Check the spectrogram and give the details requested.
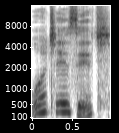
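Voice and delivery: hoarse, scratchy, rough-throated, dubious tone. Honor asks Mabel about her old family remedy, voice hoarse and scratchy. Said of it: "Her voice came out hoarse and scratchy".

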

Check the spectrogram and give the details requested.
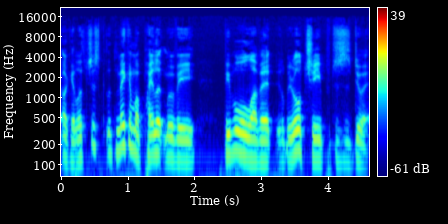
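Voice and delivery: ordinary delivery

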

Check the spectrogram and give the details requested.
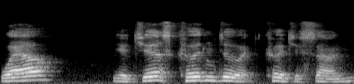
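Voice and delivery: acted strange Southern accent. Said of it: "he had this odd Southern accent".

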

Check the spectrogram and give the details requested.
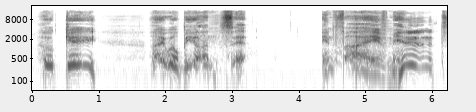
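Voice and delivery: creepy, very slow, very high, drawn-out swooping voice. Retelling how an actor stayed in character on set: imitating Lupita Nyong'o's Red voice. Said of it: "only using that voice".

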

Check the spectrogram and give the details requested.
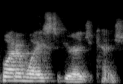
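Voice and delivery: normal talking voice

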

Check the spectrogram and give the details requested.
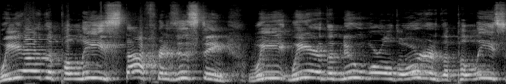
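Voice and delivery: play-acted, very high, commanding police officer shouting. Retelling role-playing with friends, yelling at civilians: retold yelling as police. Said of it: "And I was like".

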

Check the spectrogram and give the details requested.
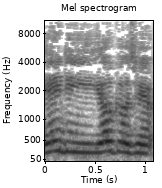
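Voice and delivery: loud, high-pitched calling out.

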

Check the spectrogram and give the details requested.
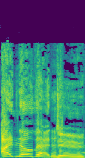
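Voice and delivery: bad put-on surfer-dude drawl, high and slow.

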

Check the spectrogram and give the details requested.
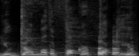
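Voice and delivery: put-on, high, shrieked screaming tirade. Retelling a fight, the wife on the balcony yells at her husband below, imitating someone screaming. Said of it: "screaming at me".

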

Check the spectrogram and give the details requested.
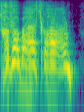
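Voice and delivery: very high, drawn-out, acted-out yell. Retelling how someone yelled at a friend stretching: imitating someone yelling. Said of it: "yelled at him".

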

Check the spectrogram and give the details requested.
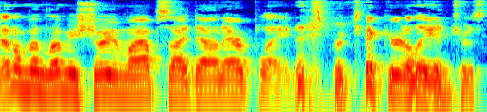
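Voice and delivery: stately, very pronounced delivery. Joking about a stamp-collector version of the film: Walter Pidgeon impression. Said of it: "Walter Pidgeon doing his very best Walter Pidgeon".

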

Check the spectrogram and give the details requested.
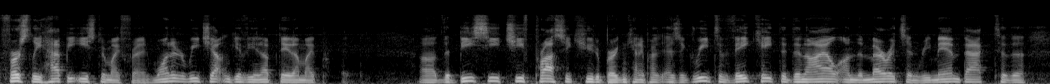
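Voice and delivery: ordinary talk

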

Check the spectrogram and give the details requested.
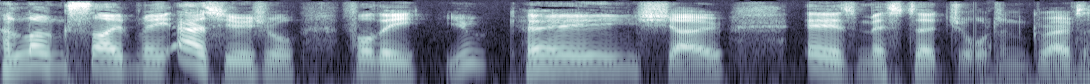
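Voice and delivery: slow, badly done put-on voice. Introducing the co-host on the show: terrible Matt Berry impression. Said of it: "That's my Matt Berry impression, which is terrible".

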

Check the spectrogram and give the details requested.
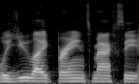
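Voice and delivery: ordinary talk

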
